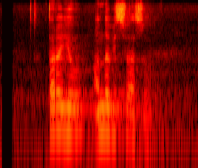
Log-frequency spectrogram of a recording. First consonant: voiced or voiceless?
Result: voiceless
